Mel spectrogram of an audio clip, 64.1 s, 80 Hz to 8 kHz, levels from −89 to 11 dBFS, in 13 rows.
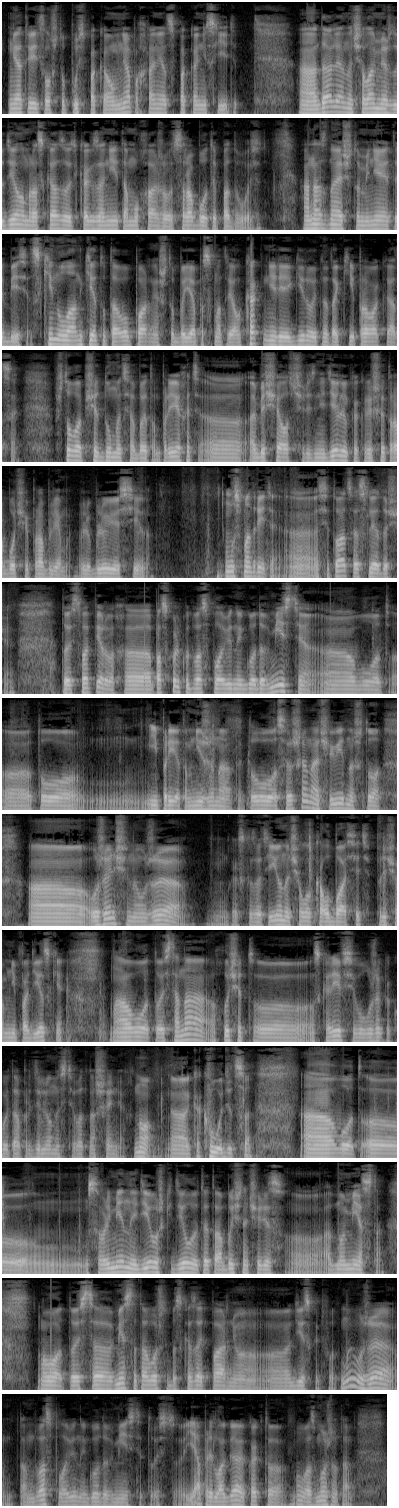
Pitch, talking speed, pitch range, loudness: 110 Hz, 135 wpm, 105-115 Hz, -20 LUFS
